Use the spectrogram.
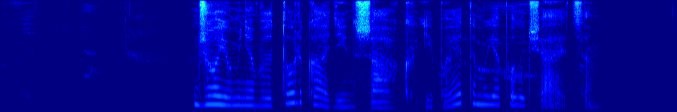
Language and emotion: Russian, sad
